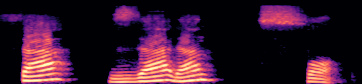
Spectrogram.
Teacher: Ujung lidah mendekat atau mengarah ke ujung gigi seri bawah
